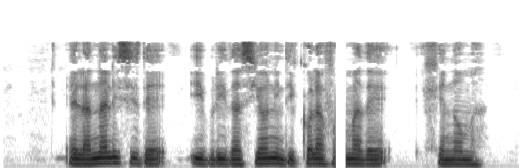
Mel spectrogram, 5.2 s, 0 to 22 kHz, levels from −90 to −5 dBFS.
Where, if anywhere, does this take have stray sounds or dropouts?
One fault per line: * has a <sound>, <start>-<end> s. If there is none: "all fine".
* has a dropout, 3.4-3.5 s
